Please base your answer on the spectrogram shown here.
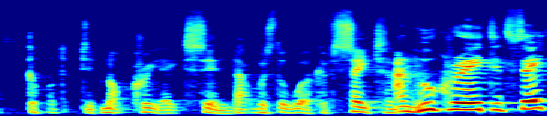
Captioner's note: none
